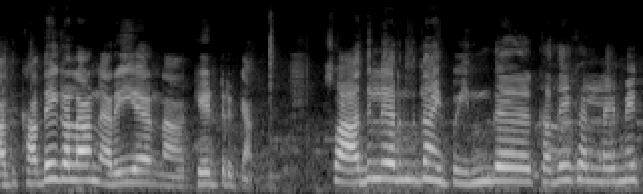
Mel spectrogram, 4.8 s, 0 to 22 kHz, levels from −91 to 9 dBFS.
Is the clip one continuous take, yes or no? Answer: yes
